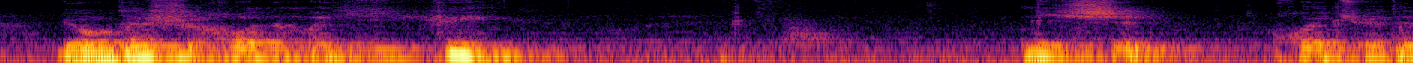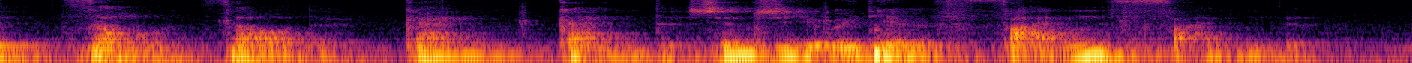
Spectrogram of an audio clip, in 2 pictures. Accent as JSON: {"language": "Chinese", "country": "Taiwan", "said": "这个short circuit， 我们台湾人叫短路，你们叫什么？"}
